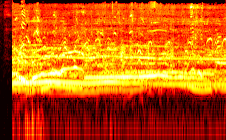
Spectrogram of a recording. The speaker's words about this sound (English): Howling wolves.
